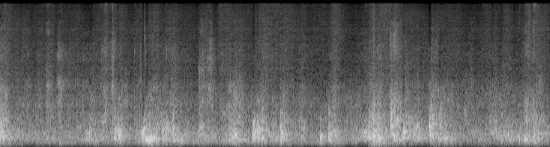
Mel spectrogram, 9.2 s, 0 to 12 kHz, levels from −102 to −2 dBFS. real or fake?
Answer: fake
